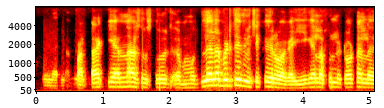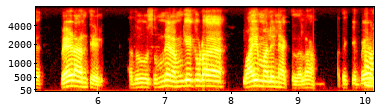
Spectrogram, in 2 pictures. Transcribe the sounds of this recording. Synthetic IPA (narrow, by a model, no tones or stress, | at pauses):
ilːɐilːɐ̰pɐʈːaːkijɐnːɐsusumɔd̪lɛlːɐbiɽt̪id̪ʋit͡ʃikːɐiɾuʋaːɡɐiːɡɛlːɐpʰulːʈo̞ːʈɐl | bɛːɽɐːnt̪ɐɦe̞ːɭi | ɐd̪usumne̞nɐmɐɡe̞kuːɽɐ | ʋaːjimaːliniaːɡ̚t̪ɐd̪ɐlːɐ | ɐd̪ɐkːebɛːɽ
